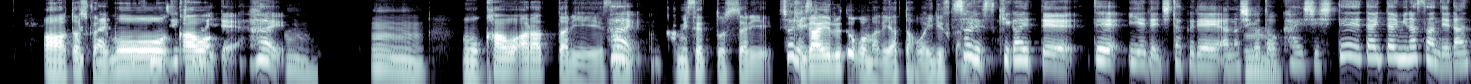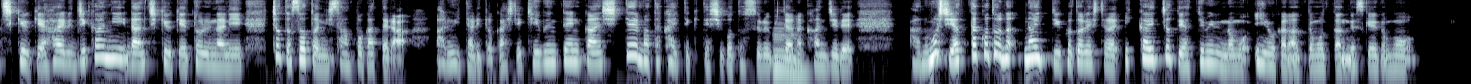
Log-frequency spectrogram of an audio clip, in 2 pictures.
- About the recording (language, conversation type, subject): Japanese, advice, ルーチンがなくて時間を無駄にしていると感じるのはなぜですか？
- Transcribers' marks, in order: unintelligible speech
